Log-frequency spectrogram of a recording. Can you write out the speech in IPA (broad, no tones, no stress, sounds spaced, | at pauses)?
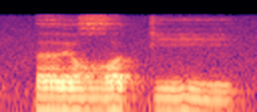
ə y̯ ʁʷ ə k i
